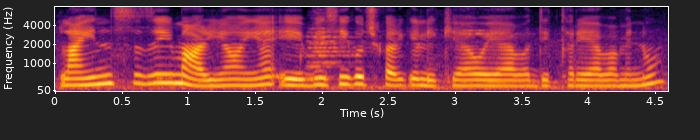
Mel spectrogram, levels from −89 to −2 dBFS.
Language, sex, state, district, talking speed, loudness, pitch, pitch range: Punjabi, female, Punjab, Kapurthala, 180 wpm, -17 LUFS, 220 Hz, 205-260 Hz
